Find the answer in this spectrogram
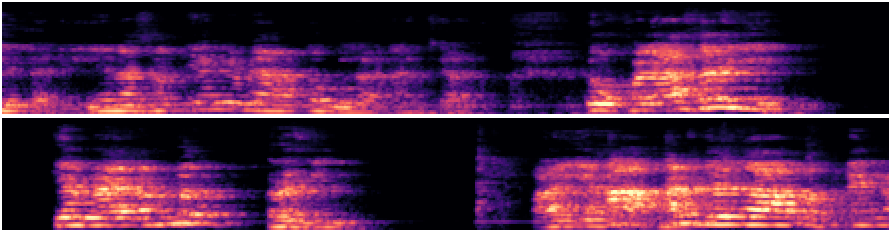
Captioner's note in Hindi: हंसी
